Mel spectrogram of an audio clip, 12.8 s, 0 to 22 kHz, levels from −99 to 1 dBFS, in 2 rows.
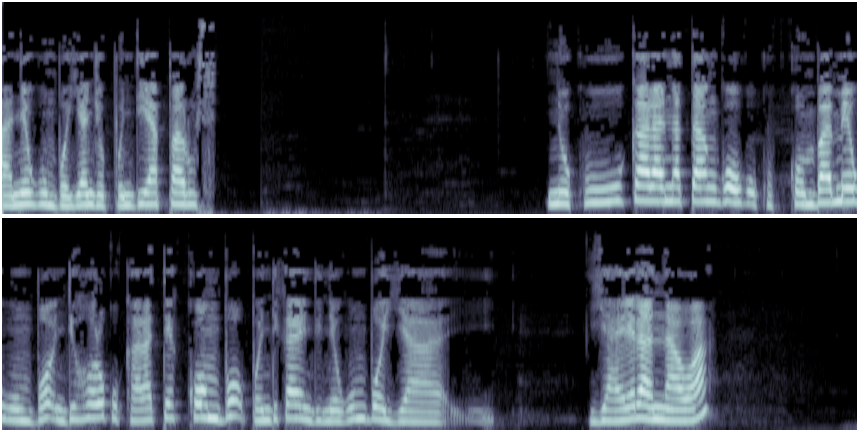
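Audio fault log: throughout MP3 compression: the speech sounds watery and swirly with smeared consonant onsets, and nothing is heard above about 16.4 kHz. This is likely a low-bitrate MP3 encode, around 32 kbps. Weak frequency lines drop in and out between frames, so the damage swirls over time rather than sounding like a clean low-pass dullness.
1.59–1.94 s sudden gain jump: the level drops by about 20 dB in one step with no fade and comes back just as abruptly. Speech and background noise fall together, which separates it from a dropout or a compressor duck. The likely cause is a gain change applied without a ramp.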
